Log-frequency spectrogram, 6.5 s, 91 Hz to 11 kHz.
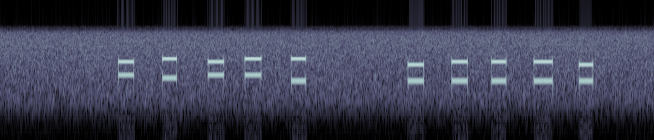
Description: DTMF, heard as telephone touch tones, dialled by hand, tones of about 160 ms, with phone line noise. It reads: 86893 12221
